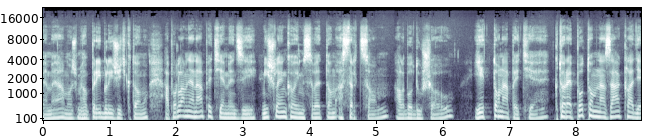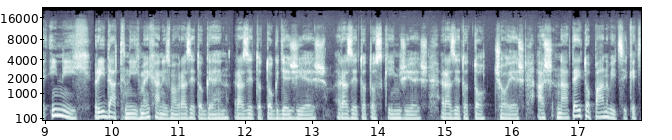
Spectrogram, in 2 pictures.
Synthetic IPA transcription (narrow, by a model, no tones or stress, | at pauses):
ɛmɛamʊɔʒmɛɦɔpɾibliʒickt̪ɔmuapɔd̪lamɲanapɛcɪɛmɛd͡zimiʃlɪɛŋkɔʋiːmsʋɛt̪ɔmasr̩t͡sɔmalɛbɔd̪uʃɔʊ | jɛt̪ɔnapɛcʰɪɛkt̪ɔɾɛːpɔt̪ɔmnazaːklaɟɛʔiniːxpɾid̪at̪niːɣmɛxanizmɔʊɾazjɛt̪ɔɡɛːnɾazjɛt̪ɔt̪ɔɡɟɛʒijɛʃɾazjɛt̪ɔt̪ɔskiːmʒijɛʃɾazjɛt̪ɔt̪ɔt͡ʃɔ̰jɛʃʔaʒnat̪ɛjt̪ɔpanʋit͡sikɛc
